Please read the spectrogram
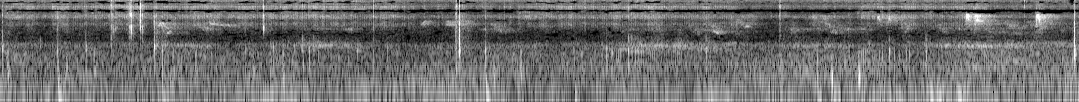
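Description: Quiet outdoor background: a steady low rumble with a few faint scattered clicks, one a little sharper about three and a half seconds in.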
